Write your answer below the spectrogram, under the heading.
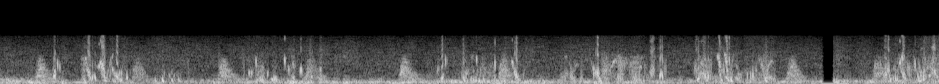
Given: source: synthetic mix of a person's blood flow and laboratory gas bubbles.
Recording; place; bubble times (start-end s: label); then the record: Doppler ultrasound of blood flow; subclavian vein
0.50-0.66 s: bubbles
0.81-1.31 s: bubbles
1.52-1.85 s: bubbles
2.46-3.24 s: bubbles
4.36-4.50 s: bubbles
4.60-5.25 s: bubbles
5.59-5.86 s: bubbles
5.90-6.69 s: bubbles
6.93-7.77 s: bubbles
8.79-9.40 s: bubbles
From the record:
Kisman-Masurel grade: 333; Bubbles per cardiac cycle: rolling drumbeat, 9 or more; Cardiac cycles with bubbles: 50 to 99%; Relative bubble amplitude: loud (0.450 to 0.775); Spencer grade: 3 (all of the cardiac periods contain showers or single bubble signals, but not dominating or overriding the cardiac motion signals); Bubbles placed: anywhere in the cardiac cycle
